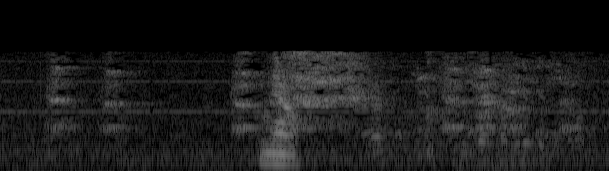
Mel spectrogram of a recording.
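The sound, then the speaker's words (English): Dogs bark: two short barks, then a longer, drawn-out bark, followed by fainter yelps over a murmur of voices and background noise. “The dogs. He practices every day. Barking practice.”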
